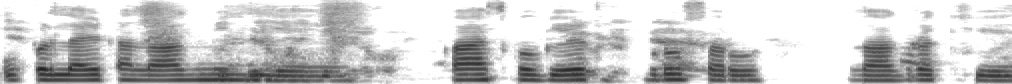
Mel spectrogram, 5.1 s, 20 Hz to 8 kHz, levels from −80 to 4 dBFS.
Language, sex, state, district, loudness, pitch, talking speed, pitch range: Rajasthani, female, Rajasthan, Churu, -18 LUFS, 180 Hz, 155 wpm, 170-185 Hz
